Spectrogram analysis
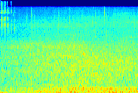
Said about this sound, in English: This car comes, and this is late at night, it comes pretty quick and is making a turn onto our street. And we're near the top of the street.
